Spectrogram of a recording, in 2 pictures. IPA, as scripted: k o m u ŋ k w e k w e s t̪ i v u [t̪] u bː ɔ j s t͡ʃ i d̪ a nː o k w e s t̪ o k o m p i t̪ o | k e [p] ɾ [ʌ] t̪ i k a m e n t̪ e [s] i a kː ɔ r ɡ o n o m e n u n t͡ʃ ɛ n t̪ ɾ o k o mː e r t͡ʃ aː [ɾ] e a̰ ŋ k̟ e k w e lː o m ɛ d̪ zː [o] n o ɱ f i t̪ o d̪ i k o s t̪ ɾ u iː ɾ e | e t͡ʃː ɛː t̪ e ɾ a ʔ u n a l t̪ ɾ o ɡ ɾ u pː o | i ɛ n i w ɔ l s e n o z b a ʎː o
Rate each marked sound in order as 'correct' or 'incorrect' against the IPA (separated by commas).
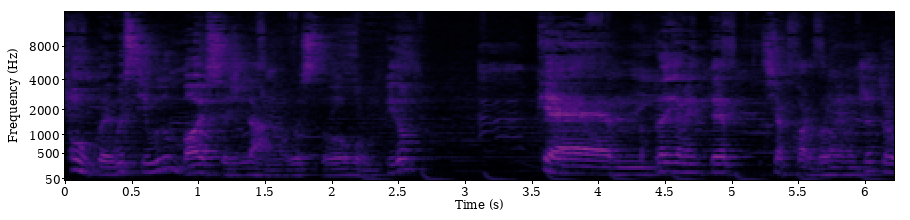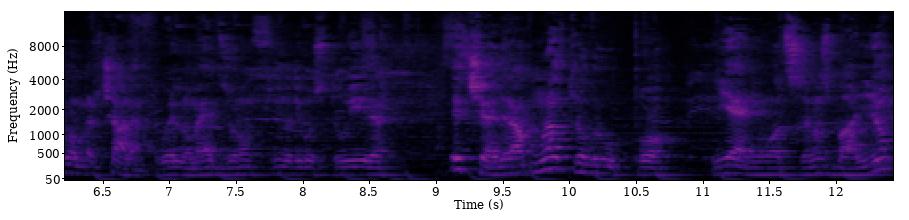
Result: correct, correct, incorrect, correct, incorrect, correct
